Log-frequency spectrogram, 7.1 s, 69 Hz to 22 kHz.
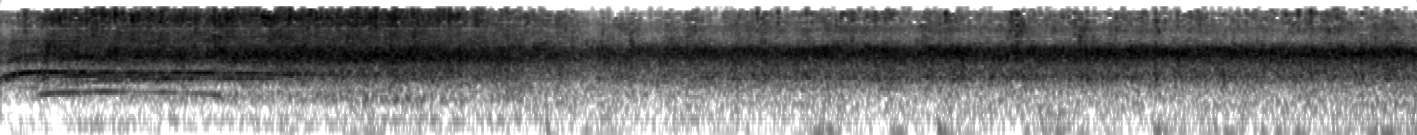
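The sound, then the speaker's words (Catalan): Loud, sustained applause from a large crowd at the 26th Premis de la Música Catalana, welcoming two stars of the 3CAT series Jo Mai Mai: a dense steady wash of clapping that holds at full strength for about seven seconds, with a brief whistle-like tone near the start. “Escolta, va, rebem amb un fort aplaudiment a dos dels protagonistes de la popular sèrie del 3CAT, Jo Mai Mai, Clàudia Riera i Berta Rabascall.”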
